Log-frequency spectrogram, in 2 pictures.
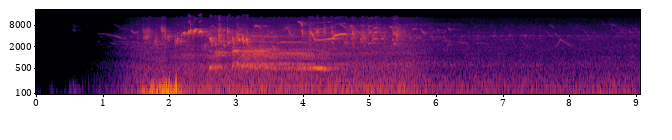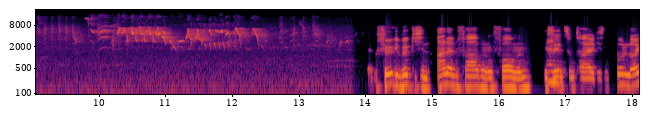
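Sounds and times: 
birds chirping and singing: 0.4s - 14.0s
speech: 14.3s - 18.0s.

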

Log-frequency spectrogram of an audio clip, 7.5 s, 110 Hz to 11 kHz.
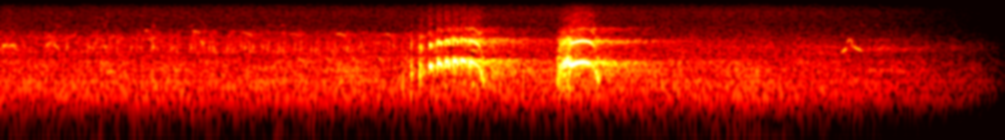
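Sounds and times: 
steady background hiss: 0.0s - 7.5s
Aramus guarauna limpkin giving loud harsh wailing calls: 3.0s - 4.9s.

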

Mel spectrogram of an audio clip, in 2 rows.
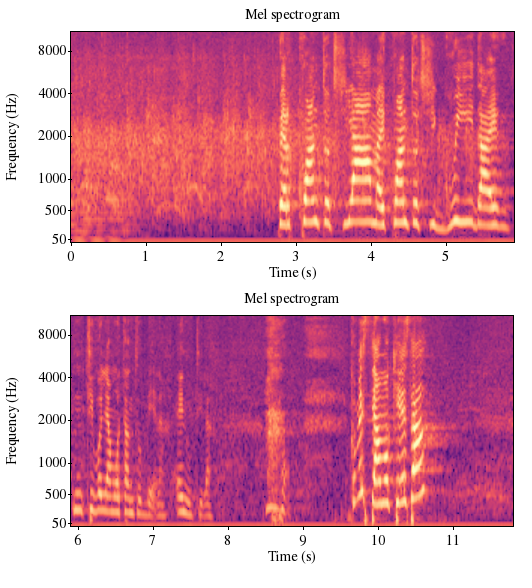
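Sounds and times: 
low hum: 0.0s - 1.4s
applause from a church congregation at a Sunday service: 0.0s - 5.8s
speech: 2.8s - 7.9s, 9.9s - 10.8s.

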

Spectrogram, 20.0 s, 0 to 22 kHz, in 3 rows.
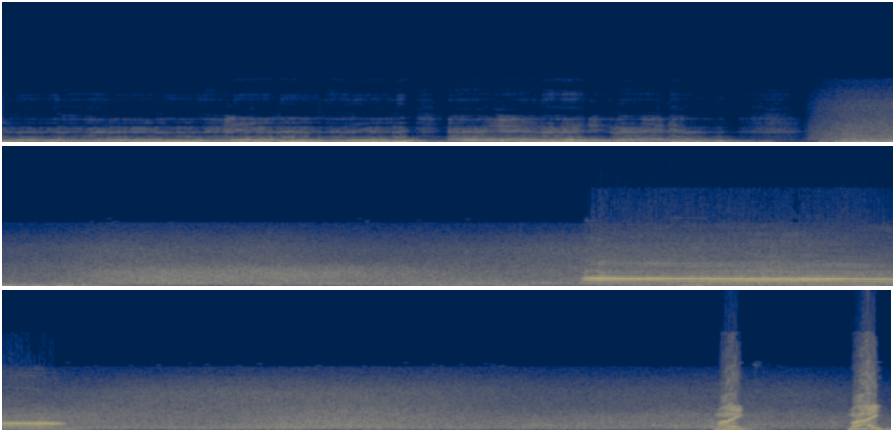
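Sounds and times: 
strong movement of water and splashing in a dramatized scene: 6.0s - 20.0s.

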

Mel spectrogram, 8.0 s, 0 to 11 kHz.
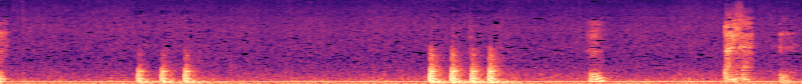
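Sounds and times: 
knuckles knocking on a door: 1.4s - 2.1s, 4.3s - 5.2s.

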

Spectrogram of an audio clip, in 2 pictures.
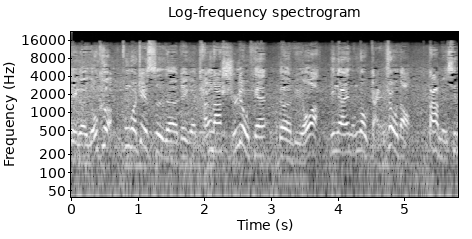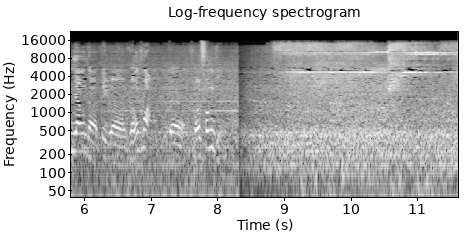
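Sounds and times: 
speech: 0.0s - 8.3s
high-pitched squeal from tourist special train wheels: 8.0s - 11.6s
tourist special train wheels rumbling on rails: 8.4s - 11.6s.

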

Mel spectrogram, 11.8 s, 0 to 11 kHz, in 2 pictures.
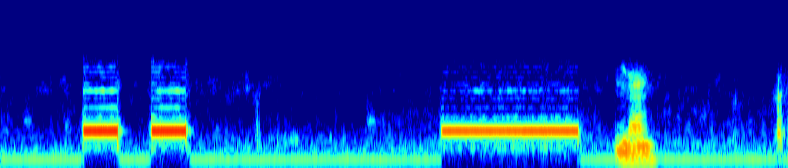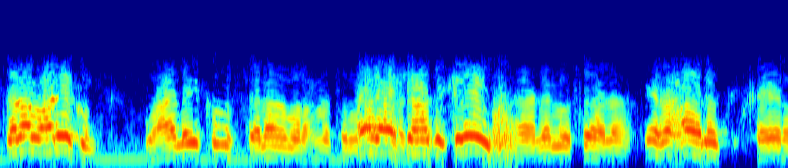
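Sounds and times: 
low hum on a telephone line: 0.0s - 11.8s
telephone line beeps as a call connects: 0.6s - 1.5s, 3.3s - 4.4s
speech: 4.6s - 5.0s, 6.0s - 11.8s.

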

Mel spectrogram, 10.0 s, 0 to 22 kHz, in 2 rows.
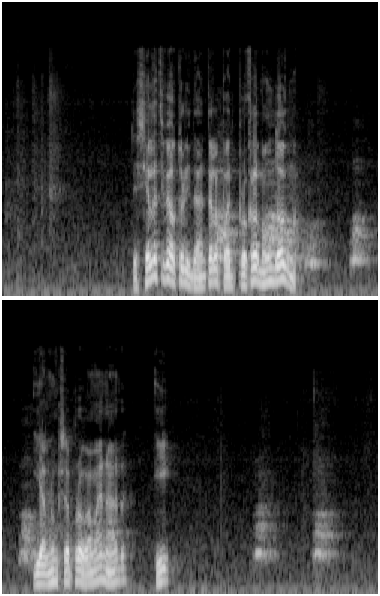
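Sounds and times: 
speech: 1.7s - 4.0s, 5.4s - 7.4s
small female dog barking: 2.8s - 5.5s, 8.3s - 9.6s.

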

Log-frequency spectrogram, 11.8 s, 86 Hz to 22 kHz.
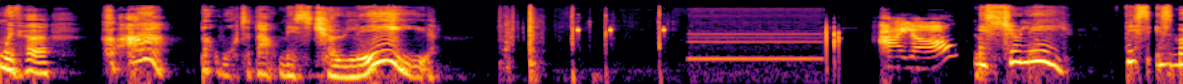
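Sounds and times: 
speech: 0.0s - 4.4s, 9.1s - 11.8s
steady continuous telephone tone: 6.8s - 8.3s.

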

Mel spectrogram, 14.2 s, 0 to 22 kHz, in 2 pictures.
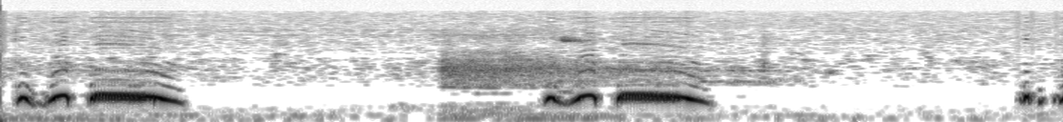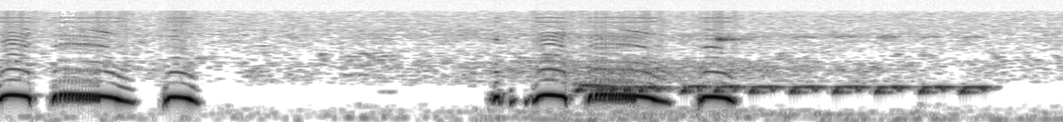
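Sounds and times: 
spotted dove coo phrases: 0.0s - 1.2s, 3.6s - 4.8s, 6.8s - 8.4s, 10.4s - 13.8s.

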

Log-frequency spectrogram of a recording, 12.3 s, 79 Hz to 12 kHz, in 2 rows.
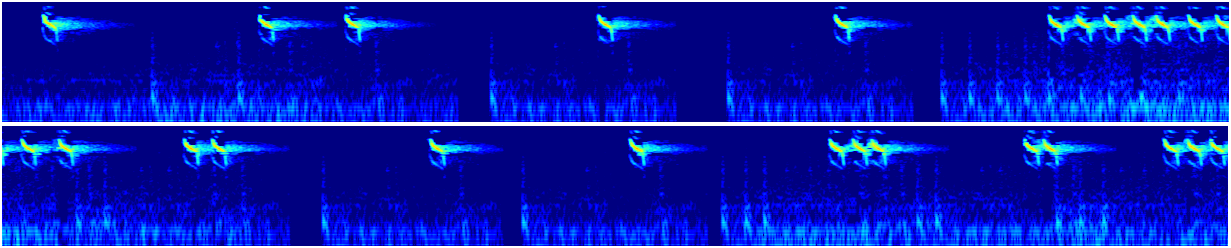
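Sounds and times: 
Bar-winged prinia chirping: 0.2s - 2.2s, 2.9s - 3.4s, 4.2s - 4.6s, 5.2s - 7.6s, 8.2s - 8.6s, 9.2s - 9.6s, 10.2s - 12.2s.

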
